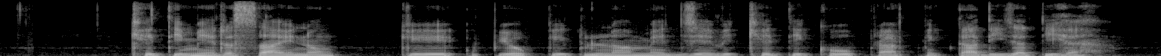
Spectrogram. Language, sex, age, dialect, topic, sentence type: Hindi, male, 25-30, Garhwali, agriculture, statement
